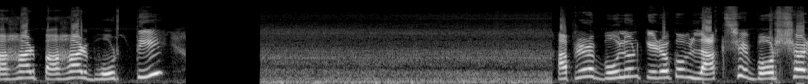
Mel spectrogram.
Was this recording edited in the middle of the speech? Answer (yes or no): yes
